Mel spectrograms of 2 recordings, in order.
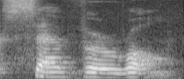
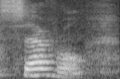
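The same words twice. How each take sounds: First: The word is said with three syllables. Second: The word is said with two syllables. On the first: "it looks like several. It looks like three syllables" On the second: "We pronounce it several"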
